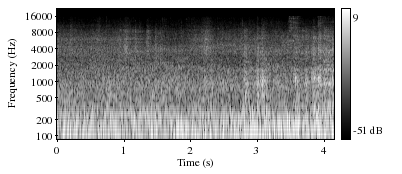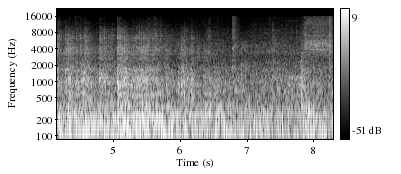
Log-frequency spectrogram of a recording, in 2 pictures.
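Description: A Lisbon Remodelado tram approaching and passing close, its wheels rumbling on the street track and growing louder about halfway through. Sharp clicks and knocks from the wheels on the rails come through from about three seconds in.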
